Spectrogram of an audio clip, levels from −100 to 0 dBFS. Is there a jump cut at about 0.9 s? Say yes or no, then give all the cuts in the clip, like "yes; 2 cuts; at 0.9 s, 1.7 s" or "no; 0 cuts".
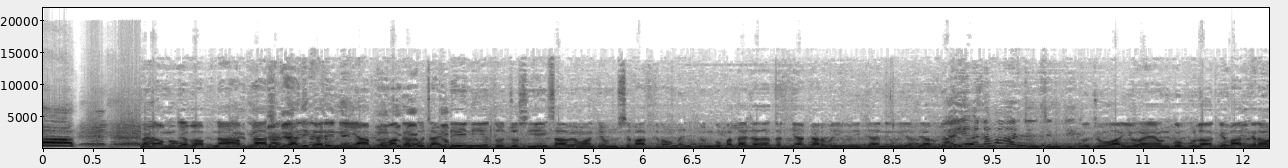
yes; 1 cut; at 0.9 s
